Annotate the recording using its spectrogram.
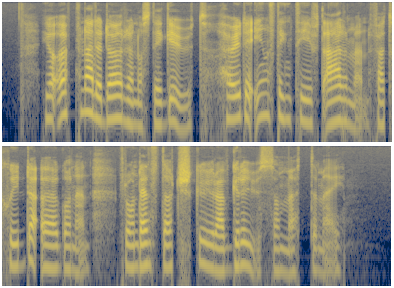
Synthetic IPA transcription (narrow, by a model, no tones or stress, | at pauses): jɑːɡœpnad̪əd̪œɾənɔst̪eːɡʉ̟ːt̪hœjd̪əʔɪnst̪ɪŋkt̪ʰiːft̪aɾmə̰nfœɾat̪ɧʏd̪ːaʔøːɡɔnə̰nfɾɔnd̪ɛnst̪œʈʂkʉ̟ːɾavɡɾʉ̟ːsːɔmːœt̪ːəmɛ̰j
